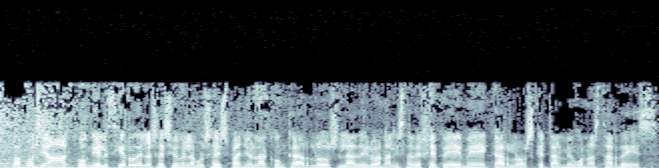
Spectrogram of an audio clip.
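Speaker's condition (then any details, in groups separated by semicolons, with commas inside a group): No condition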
